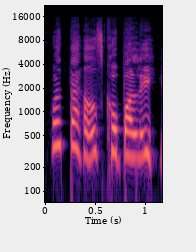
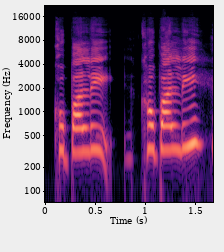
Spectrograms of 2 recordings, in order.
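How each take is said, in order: First: Said in the usual way. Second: Kau balik in a mock Singaporean accent, said higher and a bit louder; imitating Singaporean slang; Singaporean phrase. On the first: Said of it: "I'm like". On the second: Vlogger recalls Singaporean words in a mock Singaporean accent. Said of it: "some of the words I only remember".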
